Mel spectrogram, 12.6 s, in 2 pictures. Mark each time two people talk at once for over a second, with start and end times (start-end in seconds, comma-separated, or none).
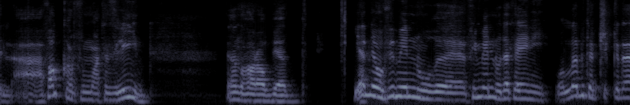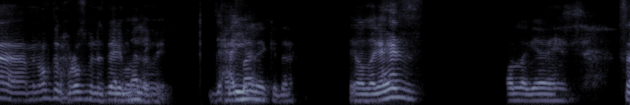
none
